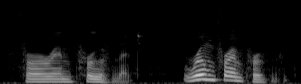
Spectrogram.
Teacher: the word for often gets reduced, and that vowel sound's going to change slightly. So instead of for, it's going to sound like fur. · I can link the final consonant sound with the vowel sound in improvement.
